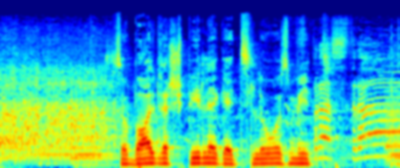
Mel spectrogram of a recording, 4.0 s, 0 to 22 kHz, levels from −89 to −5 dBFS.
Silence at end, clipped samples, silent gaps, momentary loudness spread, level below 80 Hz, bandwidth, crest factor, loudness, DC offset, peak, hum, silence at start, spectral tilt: 0 s; under 0.1%; none; 11 LU; -44 dBFS; 14 kHz; 16 dB; -18 LUFS; under 0.1%; -2 dBFS; none; 0 s; -6.5 dB/octave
